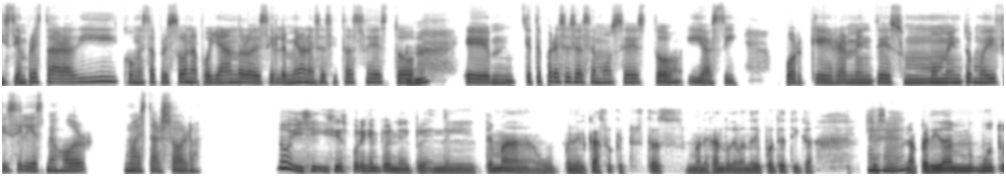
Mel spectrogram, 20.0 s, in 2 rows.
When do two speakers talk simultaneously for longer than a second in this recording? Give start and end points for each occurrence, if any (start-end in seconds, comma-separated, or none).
none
